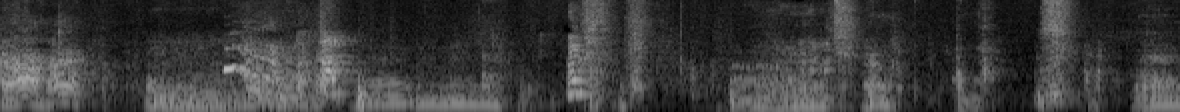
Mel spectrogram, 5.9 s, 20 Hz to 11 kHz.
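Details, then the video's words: Play wrestling between a Eurohound puppy about 11 weeks old and an adult Nova Scotia Duck Tolling Retriever in a kitchen; loud, harmonic growls and snarls come in long rolling bursts, with a few sharp barks and scuffling noises. "My puppy Firenza and Brio playing in the kitchen"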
